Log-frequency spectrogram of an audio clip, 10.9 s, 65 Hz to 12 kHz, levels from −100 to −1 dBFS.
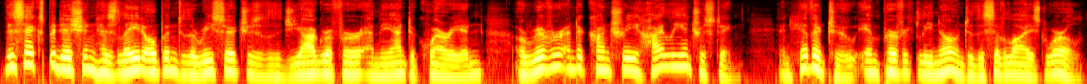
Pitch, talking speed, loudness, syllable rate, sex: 135 Hz, 160 wpm, -18 LUFS, 5.4 syllables/s, male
